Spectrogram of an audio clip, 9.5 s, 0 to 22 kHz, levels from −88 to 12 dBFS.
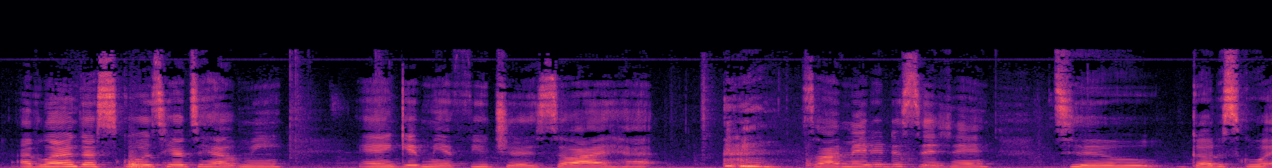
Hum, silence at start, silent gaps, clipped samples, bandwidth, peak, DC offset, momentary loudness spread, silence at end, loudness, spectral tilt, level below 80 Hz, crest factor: none; 0.05 s; none; under 0.1%; 15.5 kHz; -4 dBFS; under 0.1%; 12 LU; 0 s; -22 LUFS; -3 dB/octave; -44 dBFS; 20 dB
